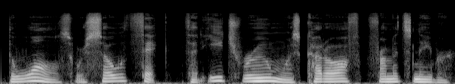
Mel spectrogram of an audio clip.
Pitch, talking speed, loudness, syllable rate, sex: 125 Hz, 185 wpm, -17 LUFS, 3.9 syllables/s, male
